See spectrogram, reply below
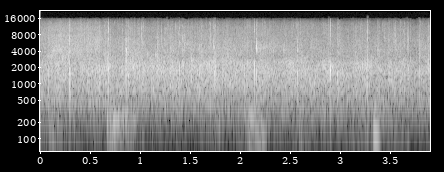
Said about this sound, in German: Komm, gebt uns einen Applaus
